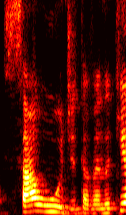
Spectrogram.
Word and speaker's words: saúde: Então, olha só, o encontro de duas vogais em sílabas separadas, tá, vai ser chamado aqui justamente de ato. É o caso da palavra saúde que vai fazer assim, ó. Vamos fazer a separaçãozinha aqui, ó. Sá, né? Ó, sá, olha o a ficando numa sílaba.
